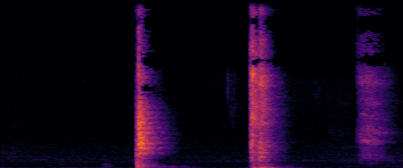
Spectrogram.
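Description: A door banging shut: two heavy thuds about a second apart, the second one louder, then a softer rustle near the end.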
